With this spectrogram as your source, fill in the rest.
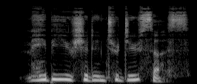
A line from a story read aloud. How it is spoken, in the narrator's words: Aliona whispered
